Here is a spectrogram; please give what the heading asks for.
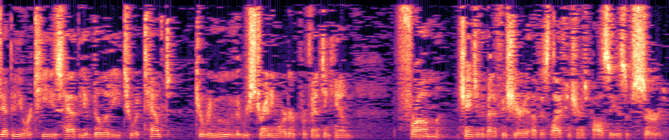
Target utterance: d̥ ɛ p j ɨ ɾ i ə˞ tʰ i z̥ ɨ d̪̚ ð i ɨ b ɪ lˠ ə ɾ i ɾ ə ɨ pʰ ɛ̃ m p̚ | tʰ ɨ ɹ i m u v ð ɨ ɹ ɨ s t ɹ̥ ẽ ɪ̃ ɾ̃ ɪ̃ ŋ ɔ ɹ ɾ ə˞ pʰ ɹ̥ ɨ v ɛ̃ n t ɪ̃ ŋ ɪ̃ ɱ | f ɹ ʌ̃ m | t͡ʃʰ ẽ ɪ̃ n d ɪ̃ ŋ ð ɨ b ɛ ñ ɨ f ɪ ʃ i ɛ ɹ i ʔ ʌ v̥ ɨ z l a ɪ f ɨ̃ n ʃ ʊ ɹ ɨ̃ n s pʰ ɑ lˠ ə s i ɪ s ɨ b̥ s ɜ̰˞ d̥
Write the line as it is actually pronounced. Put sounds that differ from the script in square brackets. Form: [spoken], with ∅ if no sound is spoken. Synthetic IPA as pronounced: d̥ ɛ p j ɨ ɾ i ə˞ tʰ i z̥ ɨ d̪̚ ð i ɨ b ɪ lˠ ə ɾ i ɾ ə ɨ [tʰ] ɛ̃ m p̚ | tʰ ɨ ɹ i m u v ð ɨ ɹ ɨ s t ɹ̥ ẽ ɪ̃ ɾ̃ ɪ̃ ŋ ɔ ɹ ɾ ə˞ pʰ ɹ̥ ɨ v ɛ̃ n t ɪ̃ ŋ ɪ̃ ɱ | f ɹ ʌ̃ m | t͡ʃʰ ẽ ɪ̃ n [d͡ʒ] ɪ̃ ŋ ð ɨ b ɛ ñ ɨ f ɪ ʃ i ɛ ɹ i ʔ ʌ v̥ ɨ z l a ɪ f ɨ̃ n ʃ ʊ ɹ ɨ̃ n s pʰ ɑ lˠ ə s i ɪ [z] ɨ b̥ s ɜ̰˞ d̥

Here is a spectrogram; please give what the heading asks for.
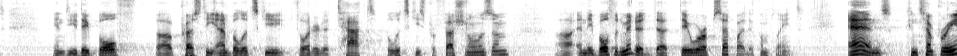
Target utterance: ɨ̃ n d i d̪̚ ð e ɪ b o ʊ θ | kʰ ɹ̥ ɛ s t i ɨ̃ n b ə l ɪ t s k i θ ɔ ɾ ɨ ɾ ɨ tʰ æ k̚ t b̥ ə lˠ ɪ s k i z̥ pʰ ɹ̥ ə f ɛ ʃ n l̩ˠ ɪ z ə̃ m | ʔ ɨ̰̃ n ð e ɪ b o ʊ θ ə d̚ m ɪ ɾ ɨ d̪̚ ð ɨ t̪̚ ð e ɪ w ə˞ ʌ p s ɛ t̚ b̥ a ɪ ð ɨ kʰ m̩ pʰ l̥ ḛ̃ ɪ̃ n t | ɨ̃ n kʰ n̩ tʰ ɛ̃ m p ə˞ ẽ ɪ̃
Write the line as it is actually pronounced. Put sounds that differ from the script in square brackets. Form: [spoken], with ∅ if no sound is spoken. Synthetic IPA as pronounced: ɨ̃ n d i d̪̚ ð e ɪ b o ʊ θ | [pʰ] ɹ̥ ɛ s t i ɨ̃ n b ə l ɪ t s k i θ ɔ ɾ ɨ ɾ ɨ tʰ æ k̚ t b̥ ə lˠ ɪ s k i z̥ pʰ ɹ̥ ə f ɛ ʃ n l̩ˠ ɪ z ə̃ m | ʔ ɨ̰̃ n ð e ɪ b o ʊ θ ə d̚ m ɪ ɾ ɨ d̪̚ ð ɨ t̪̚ ð e ɪ w ə˞ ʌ p s ɛ t̚ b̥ a ɪ ð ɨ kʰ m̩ pʰ l̥ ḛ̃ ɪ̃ n t | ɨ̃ n kʰ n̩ tʰ ɛ̃ m p ə˞ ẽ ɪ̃

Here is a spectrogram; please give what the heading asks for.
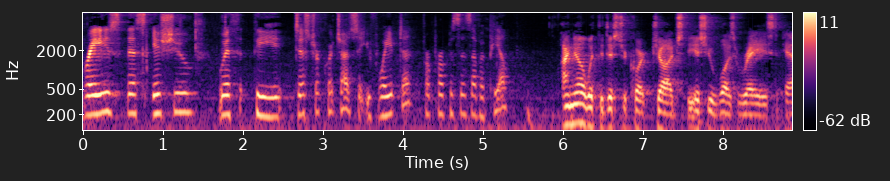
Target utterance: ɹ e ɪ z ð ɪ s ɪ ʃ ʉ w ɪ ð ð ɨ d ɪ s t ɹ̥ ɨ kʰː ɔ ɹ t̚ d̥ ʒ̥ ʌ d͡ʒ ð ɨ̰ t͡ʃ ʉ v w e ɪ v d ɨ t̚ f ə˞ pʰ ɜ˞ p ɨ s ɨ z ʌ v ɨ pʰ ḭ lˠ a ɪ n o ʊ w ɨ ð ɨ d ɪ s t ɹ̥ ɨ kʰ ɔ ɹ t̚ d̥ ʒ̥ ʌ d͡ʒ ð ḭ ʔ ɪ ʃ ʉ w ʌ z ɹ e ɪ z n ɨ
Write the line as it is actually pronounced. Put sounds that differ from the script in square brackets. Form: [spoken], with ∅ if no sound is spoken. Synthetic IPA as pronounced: ɹ e ɪ z ð ɪ s ɪ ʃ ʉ w ɪ ð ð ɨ d ɪ s t ɹ̥ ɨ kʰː ɔ ɹ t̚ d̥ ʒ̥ ʌ d͡ʒ ð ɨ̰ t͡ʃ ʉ v w e ɪ v d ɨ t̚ f ə˞ pʰ ɜ˞ p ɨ s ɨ z ʌ v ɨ pʰ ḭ lˠ a ɪ n o ʊ w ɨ ð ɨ d ɪ s t ɹ̥ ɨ kʰ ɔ ɹ t̚ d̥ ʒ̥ ʌ d͡ʒ ð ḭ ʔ ɪ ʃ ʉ w ʌ z ɹ e ɪ z [d] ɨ

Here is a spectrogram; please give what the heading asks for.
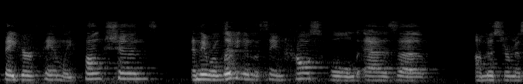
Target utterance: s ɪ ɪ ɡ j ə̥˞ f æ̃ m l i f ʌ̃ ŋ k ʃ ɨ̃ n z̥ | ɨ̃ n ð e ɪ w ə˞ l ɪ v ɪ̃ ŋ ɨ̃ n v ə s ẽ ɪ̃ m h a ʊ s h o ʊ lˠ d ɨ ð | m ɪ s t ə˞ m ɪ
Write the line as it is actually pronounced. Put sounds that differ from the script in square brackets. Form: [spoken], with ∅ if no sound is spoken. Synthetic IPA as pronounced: [f] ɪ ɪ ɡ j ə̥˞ f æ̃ m l i f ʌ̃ ŋ k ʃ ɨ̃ n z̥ | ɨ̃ n ð e ɪ w ə˞ l ɪ v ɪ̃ ŋ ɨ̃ n [ð] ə s ẽ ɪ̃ m h a ʊ s h o ʊ lˠ d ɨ [z] | m ɪ s t ə˞ m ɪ

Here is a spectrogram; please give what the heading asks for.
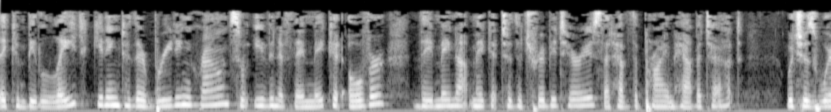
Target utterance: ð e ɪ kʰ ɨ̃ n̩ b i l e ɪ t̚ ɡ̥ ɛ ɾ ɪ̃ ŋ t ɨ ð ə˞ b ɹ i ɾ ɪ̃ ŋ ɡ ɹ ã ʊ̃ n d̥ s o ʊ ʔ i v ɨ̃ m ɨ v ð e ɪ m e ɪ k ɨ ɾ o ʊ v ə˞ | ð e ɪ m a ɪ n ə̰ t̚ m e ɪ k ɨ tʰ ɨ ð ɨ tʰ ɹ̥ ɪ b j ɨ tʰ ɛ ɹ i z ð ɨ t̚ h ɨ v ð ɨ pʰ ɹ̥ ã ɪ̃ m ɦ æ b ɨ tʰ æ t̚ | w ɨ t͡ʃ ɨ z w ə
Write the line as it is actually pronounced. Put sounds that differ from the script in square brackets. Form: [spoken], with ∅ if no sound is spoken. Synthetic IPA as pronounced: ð e ɪ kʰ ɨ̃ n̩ b i l e ɪ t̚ ɡ̥ ɛ ɾ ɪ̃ ŋ t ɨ ð ə˞ b ɹ i ɾ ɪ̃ ŋ ɡ ɹ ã ʊ̃ n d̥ s o ʊ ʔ i v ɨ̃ [n] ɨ [f] ð e ɪ m e ɪ k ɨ ɾ o ʊ v ə˞ | ð e ɪ m [e] ɪ n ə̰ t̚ m e ɪ k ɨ tʰ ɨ ð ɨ tʰ ɹ̥ ɪ b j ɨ tʰ ɛ ɹ i z ð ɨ t̚ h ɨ v ð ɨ pʰ ɹ̥ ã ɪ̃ m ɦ æ b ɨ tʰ æ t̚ | w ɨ t͡ʃ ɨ z w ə

